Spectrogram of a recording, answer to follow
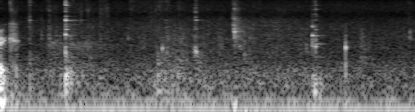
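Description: A few faint, sparse clicks of a metal fork against a ceramic plate as a slice of fried Spam is speared and lifted.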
